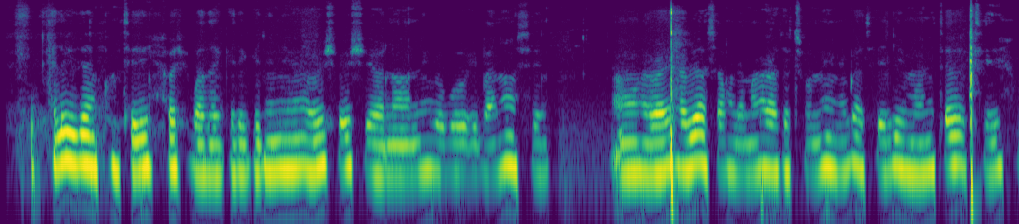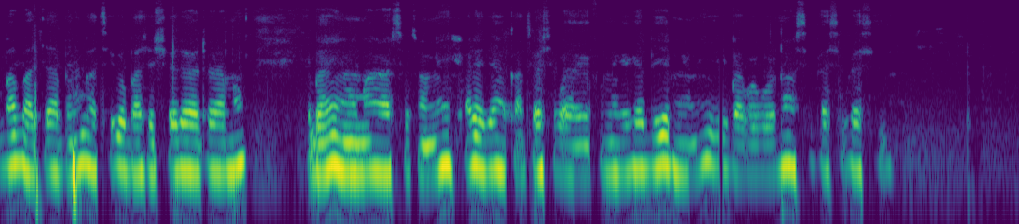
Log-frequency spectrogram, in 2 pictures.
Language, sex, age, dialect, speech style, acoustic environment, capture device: Yoruba, male, 25-34, Nigeria - Nigerian Standard, focused, nature, mobile / Linux / Chrome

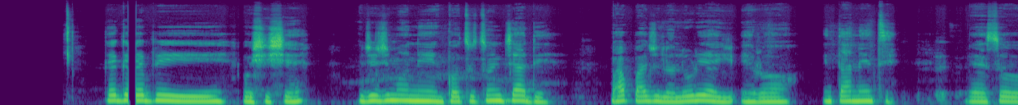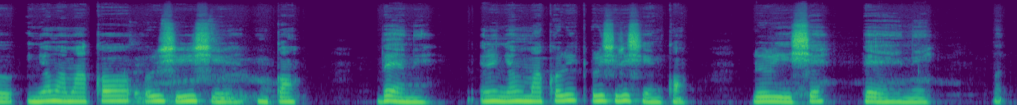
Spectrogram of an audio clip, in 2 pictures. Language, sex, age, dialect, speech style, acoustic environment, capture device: Yoruba, female, 25-34, Nigeria - Ibadan, happy, silence, mobile / Linux / Chrome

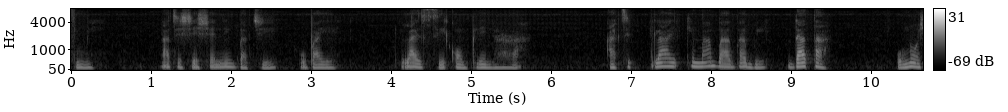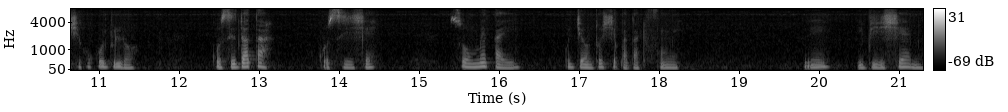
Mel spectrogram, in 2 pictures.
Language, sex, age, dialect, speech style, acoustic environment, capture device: Yoruba, female, 35-44, Nigeria - Lagos Yoruba, relaxed, silence; appliances, mobile / Linux / Chrome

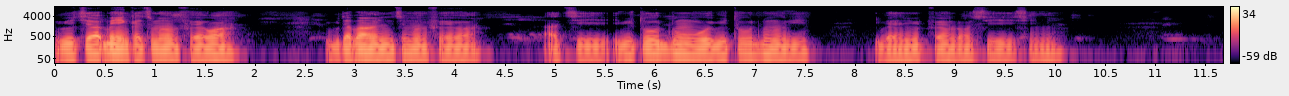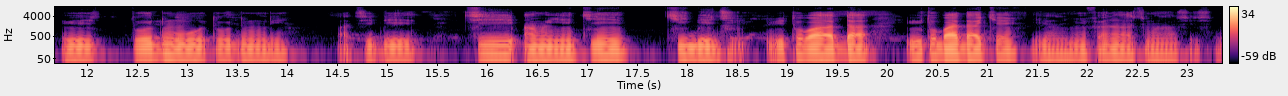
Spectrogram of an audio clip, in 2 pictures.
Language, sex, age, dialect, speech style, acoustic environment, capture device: Yoruba, male, 18-24, Nigeria - Lagos, anxious; focused, silence; people talking, mobile / Linux / Chrome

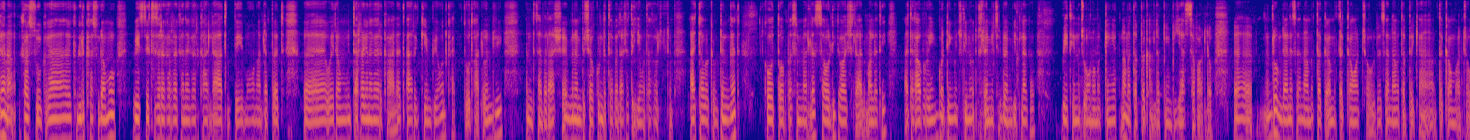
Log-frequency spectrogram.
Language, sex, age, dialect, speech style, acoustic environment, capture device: Amharic, male, 18-24, Ethiopia - Addis Ababa, happy, silence, desktop / Windows / Chrome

